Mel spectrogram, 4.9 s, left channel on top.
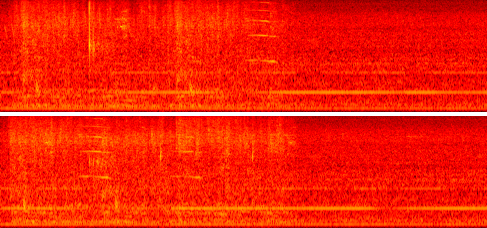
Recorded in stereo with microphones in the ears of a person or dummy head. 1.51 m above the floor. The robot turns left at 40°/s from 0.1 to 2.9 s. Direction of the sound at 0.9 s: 70° left (ahead or behind).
